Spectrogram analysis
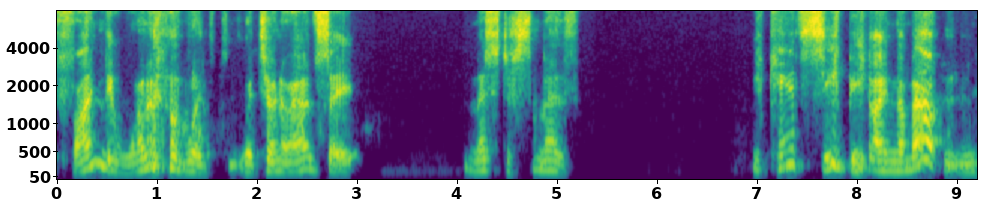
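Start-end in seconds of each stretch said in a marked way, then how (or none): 4.1-9.2 incredulous, almost unbelieving, protesting tone. The speaker retells one of a group answering a man's question, imitating disbelief. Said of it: "like almost unbelievable".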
